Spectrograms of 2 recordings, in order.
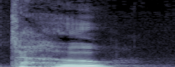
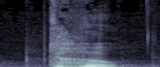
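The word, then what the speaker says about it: tohu: The word for without form in the Hebrew is tahu, and it means without shape, without distinction, without boundaries, formless, shapeless, without form, tahu.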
